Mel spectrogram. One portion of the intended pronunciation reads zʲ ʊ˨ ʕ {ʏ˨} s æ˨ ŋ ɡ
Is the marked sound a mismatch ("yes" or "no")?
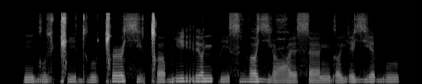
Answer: yes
